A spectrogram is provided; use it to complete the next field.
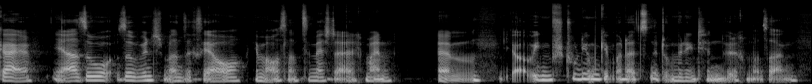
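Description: A woman's lively intonation at a moderate pace. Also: medium pitch for a woman. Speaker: podcast host and university student. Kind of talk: casual chat. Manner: animated.

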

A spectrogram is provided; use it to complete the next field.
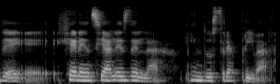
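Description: The woman has a Mexican accent. She speaks at a very slow pace. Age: 20s. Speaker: podcast host, SAP consultant. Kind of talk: solo podcast monologue.

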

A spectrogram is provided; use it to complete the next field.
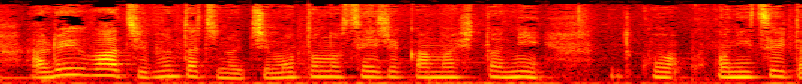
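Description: A woman with a fairly high pitch and a somewhat breathy voice speaks at a very fast pace. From Nagasaki, Japan. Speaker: anti-nuclear activist. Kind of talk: interview.

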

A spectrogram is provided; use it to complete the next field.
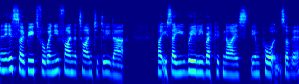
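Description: Medium pitch from a woman with a southern English accent, fairly quick in pace, on a very clean recording with a silent background. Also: fairly even intonation. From Kent, England. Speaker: podcast host and teacher. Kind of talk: interview.

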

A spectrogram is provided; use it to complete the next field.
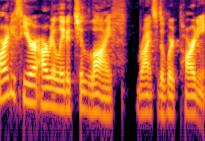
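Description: With a Portuguese accent, a man talks at a moderate pace and medium pitch in a bright, sharp tone, on a very clean recording with a silent background. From Brazil. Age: 20s. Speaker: language teacher. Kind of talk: language lesson.

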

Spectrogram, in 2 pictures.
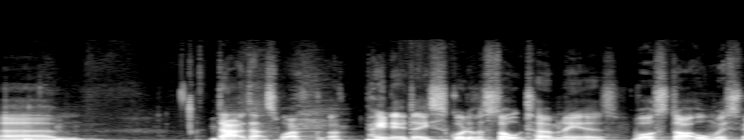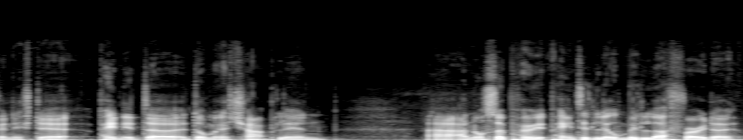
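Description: Speaking at a fairly quick pace, a man with a British accent has a medium pitch. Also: ordinary pitch variation. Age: 20s. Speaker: podcast co-host. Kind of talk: casual chat.

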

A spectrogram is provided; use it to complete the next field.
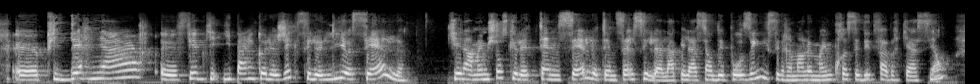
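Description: Noticeable background noise behind a woman with a Quebec accent, her fairly high pitch showing ordinary variation at a moderate pace. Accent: Québécois French. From Quebec City, Quebec. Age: 20s. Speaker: sustainable fashion designer and entrepreneur. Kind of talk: interview.

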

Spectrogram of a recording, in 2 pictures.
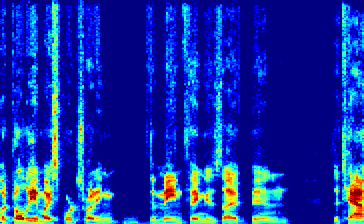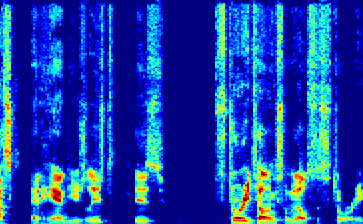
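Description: A man with a plain, everyday voice and an American accent speaks at a fairly quick pace and medium pitch. The recording is very clean, with a silent background. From US East Coast. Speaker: author and sports writer. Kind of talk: interview conversation.

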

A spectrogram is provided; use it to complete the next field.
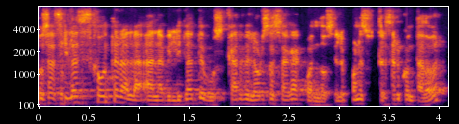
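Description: A man talks at a very fast pace. He speaks with a Mexican accent. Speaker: podcast co-host. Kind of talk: casual chat.

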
